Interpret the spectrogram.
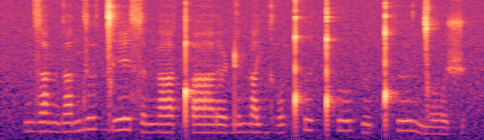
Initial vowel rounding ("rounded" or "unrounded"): unrounded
